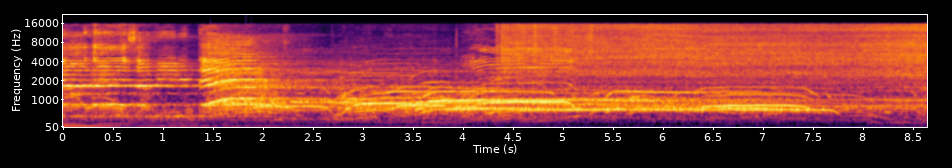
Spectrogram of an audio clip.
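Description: Concert crowd cheering and screaming, many voices overlapping. The music's last held note and bass stop about a second and a half in, and the crowd carries on.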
